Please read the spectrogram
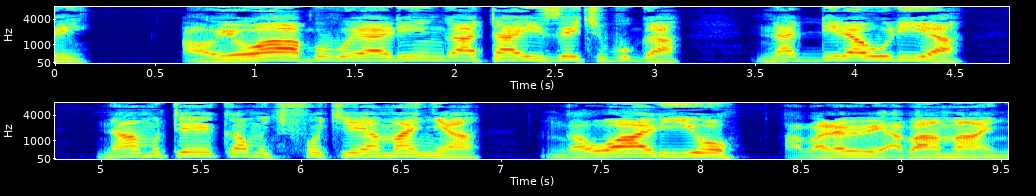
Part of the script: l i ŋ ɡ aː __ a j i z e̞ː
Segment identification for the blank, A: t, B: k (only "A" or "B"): A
